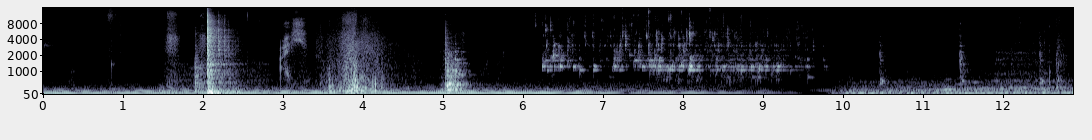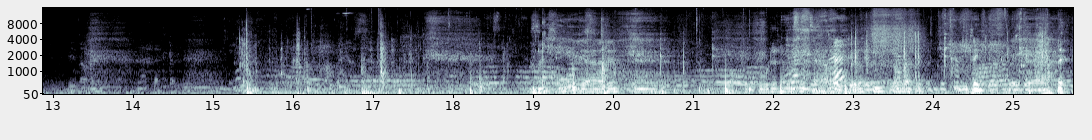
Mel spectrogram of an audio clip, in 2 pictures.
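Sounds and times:
laughter: 0:13.2 - 0:25.7
knocks and clunks: 0:15.3 - 0:21.9.

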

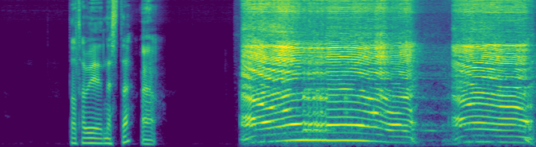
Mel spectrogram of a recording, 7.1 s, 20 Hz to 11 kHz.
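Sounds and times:
speech: 0:00.9 - 0:02.2, 0:03.2 - 0:04.6
moose call bellowing: 0:03.2 - 0:07.1.

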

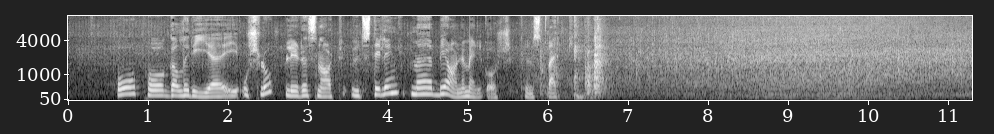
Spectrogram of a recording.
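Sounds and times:
speech: 0:00.6 - 0:06.6
car driving away: 0:06.0 - 0:11.2.

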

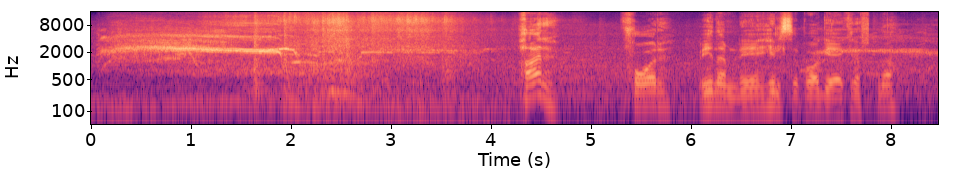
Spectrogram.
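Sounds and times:
riders screaming on a roller coaster: 0:00.0 - 0:04.1, 0:07.1 - 0:08.4
speech: 0:04.3 - 0:04.8, 0:05.4 - 0:08.2.

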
